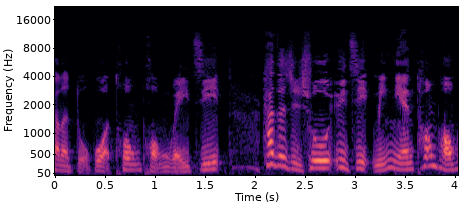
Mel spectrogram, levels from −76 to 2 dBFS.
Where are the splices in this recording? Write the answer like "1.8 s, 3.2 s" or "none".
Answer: 2.0 s

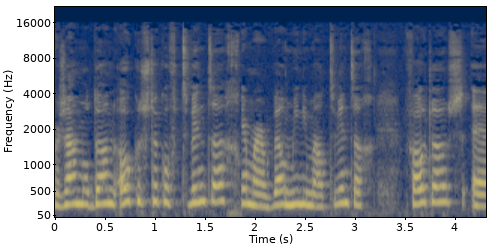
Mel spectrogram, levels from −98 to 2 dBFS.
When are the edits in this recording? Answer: 1.9 s

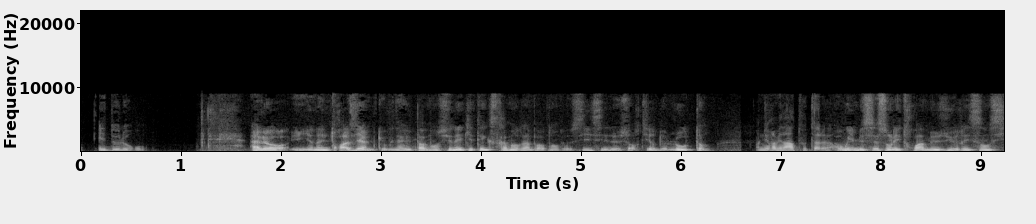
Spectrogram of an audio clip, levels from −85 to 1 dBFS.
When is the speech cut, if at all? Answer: 2.1 s

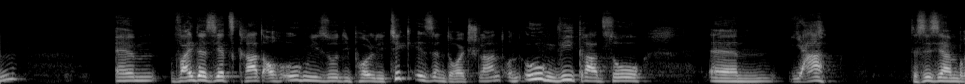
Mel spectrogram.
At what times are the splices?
none

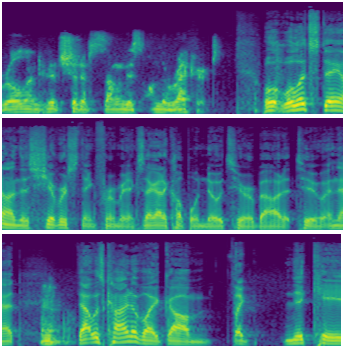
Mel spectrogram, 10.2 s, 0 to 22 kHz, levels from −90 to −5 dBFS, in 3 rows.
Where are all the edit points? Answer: 9.0 s

